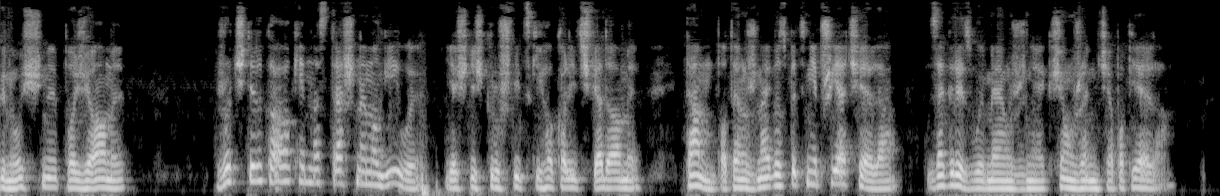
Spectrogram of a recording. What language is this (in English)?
Polish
